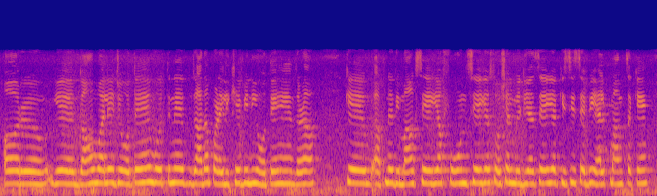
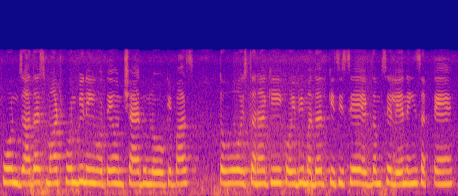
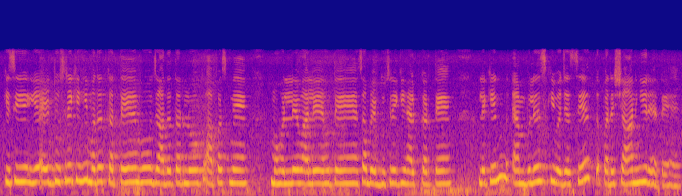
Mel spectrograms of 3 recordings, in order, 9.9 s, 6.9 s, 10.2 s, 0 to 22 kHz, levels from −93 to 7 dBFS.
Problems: constant background noise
